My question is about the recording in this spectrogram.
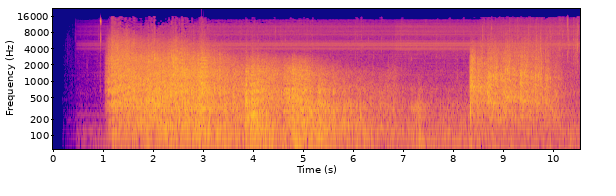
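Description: Thunder sound effect: a sudden crack about a second in, then a long rumble that slowly fades, and a second crack and rumble near the end.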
